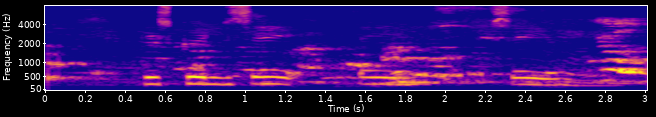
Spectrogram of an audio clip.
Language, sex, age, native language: Icelandic, male, 10, Icelandic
